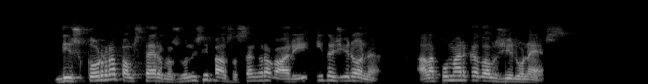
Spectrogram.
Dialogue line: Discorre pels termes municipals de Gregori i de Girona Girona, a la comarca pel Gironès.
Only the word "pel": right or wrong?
wrong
